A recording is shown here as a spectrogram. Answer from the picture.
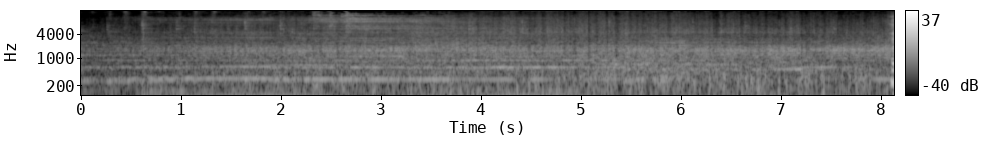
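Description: Steady road noise and engine drone of a moving vehicle, heard from inside it, with a low rumble throughout and a steady hum that fades out about six seconds in.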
